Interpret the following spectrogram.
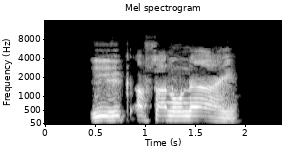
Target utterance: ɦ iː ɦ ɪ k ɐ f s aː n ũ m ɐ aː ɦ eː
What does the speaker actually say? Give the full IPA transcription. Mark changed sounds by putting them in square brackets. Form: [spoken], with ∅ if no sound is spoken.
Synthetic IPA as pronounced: ɦ iː ɦ ɪ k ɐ f s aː n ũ [n] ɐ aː ɦ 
